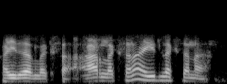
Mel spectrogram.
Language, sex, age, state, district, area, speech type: Kannada, male, 30-45, Karnataka, Chamarajanagar, rural, conversation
